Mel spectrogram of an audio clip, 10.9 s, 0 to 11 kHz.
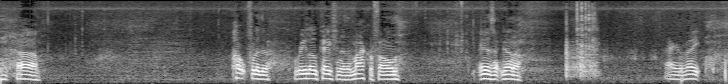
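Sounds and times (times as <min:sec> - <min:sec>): insects hissing: 0:00.0 - 0:10.9.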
